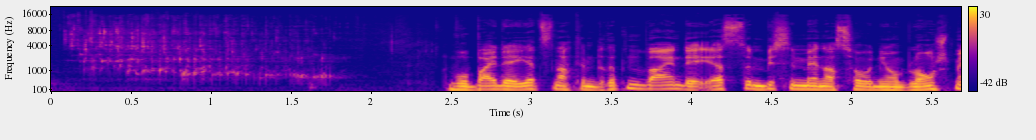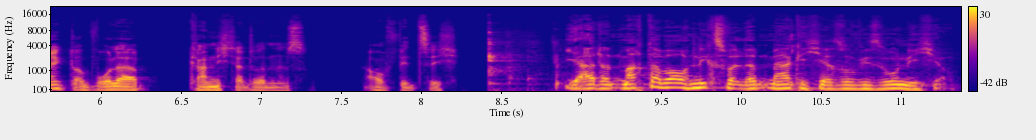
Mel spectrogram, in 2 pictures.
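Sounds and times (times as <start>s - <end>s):
water swirling as a wine glass is rinsed at a wine tasting: 0.0s - 2.0s
speech: 2.5s - 11.3s.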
